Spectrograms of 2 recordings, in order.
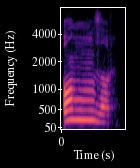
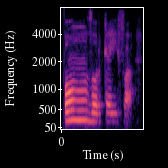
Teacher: So this will be unzur. So it's a sustained nasal sound which you're prolonging, but also the nasal sound needs to come through. Unzur kayfa.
